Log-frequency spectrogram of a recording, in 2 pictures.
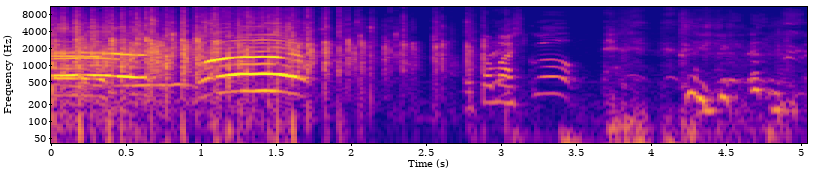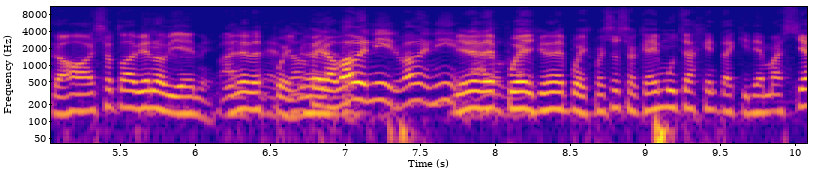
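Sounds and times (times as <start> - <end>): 
loud applause from studio guests: 0.0 - 2.9
speech: 3.0 - 10.0
laughter: 3.7 - 5.1.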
